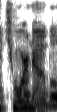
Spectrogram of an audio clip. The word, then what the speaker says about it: Chernobyl: Heart of Chernobyl? Is that how you? Yeah, Chernobyl. And apparently it's explained why it's called that in the game.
